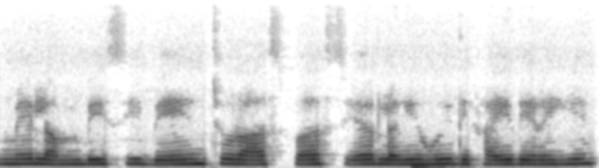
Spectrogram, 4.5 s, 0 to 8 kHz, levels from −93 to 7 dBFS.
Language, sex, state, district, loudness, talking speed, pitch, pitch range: Hindi, female, Uttarakhand, Tehri Garhwal, -13 LUFS, 185 wpm, 215 Hz, 205-220 Hz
